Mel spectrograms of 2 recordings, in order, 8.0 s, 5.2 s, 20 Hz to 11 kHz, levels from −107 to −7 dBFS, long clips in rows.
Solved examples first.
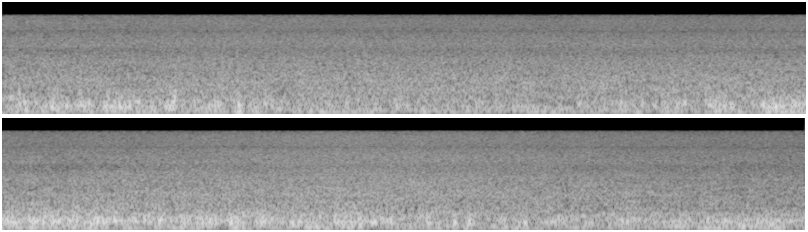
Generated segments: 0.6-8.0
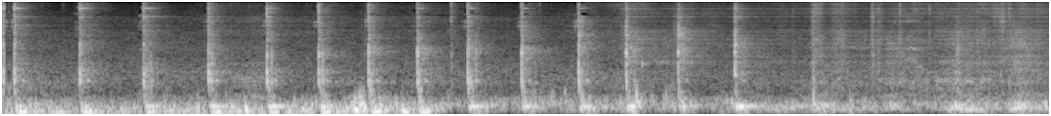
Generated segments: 3.1-5.2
